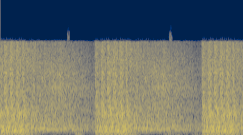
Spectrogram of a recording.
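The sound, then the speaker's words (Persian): Loud, sustained fire from a machine gun on the rooftop of the house opposite rattles on without pause, a dense rapid stream of shots, with brief surges where fresh bursts begin. No one speaks. “تیرباری که روی پشت بام خانه جلویی بود هنوز شلیک میکرد.”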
